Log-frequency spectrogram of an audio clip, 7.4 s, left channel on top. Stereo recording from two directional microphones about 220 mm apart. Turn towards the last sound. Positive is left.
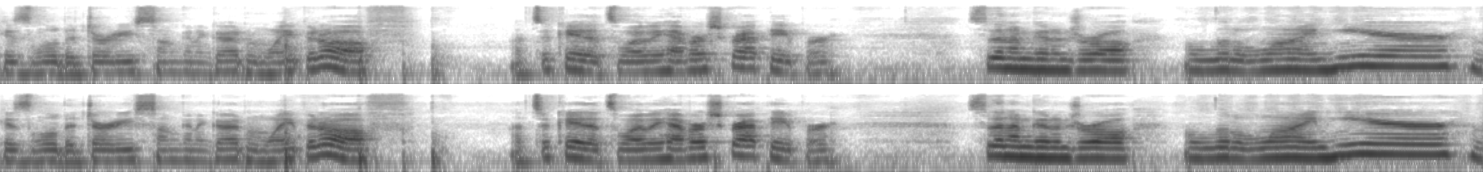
turn(degrees=-20)  # may be behind; listen again after turning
